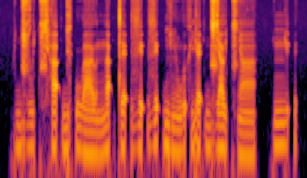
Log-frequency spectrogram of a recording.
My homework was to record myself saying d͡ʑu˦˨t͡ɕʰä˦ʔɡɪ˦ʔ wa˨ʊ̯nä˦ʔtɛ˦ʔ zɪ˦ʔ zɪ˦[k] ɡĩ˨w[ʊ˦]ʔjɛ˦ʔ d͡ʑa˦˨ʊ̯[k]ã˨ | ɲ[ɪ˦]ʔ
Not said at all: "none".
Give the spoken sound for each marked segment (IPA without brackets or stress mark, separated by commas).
ʔ, ʊ˦, t͡ɕ, ɪ˦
